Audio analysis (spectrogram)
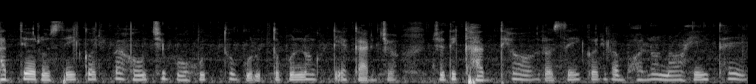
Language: Odia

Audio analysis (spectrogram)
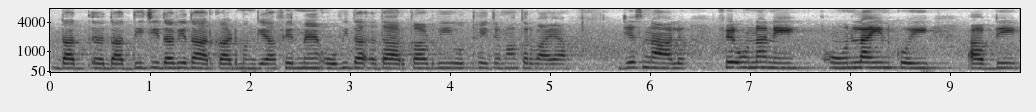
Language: Punjabi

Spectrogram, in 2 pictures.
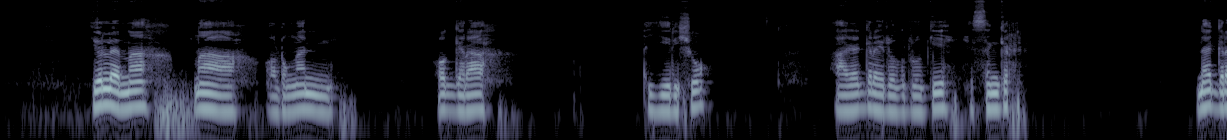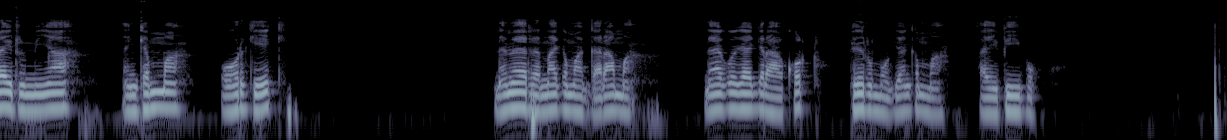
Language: Masai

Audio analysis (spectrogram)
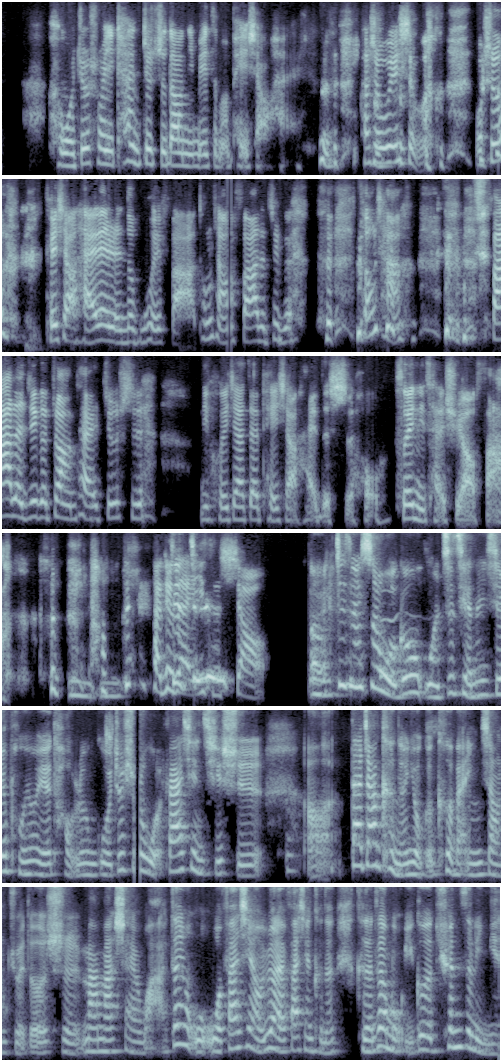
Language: Chinese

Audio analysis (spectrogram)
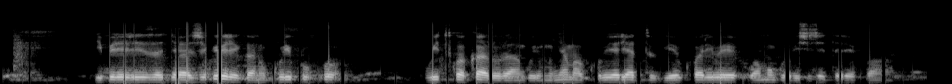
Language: Kinyarwanda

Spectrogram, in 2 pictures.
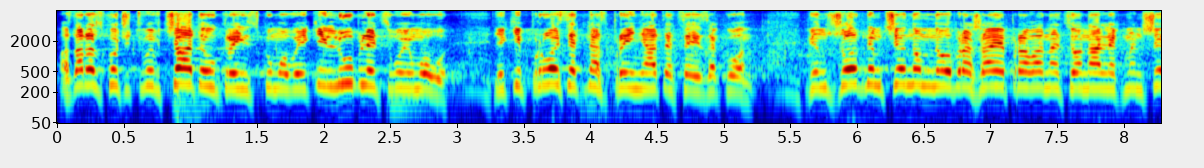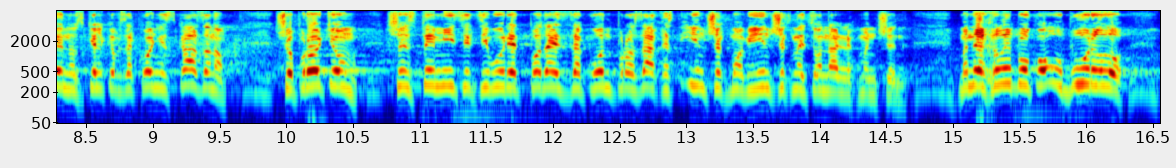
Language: Ukrainian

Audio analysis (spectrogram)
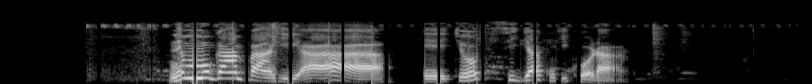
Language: Ganda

